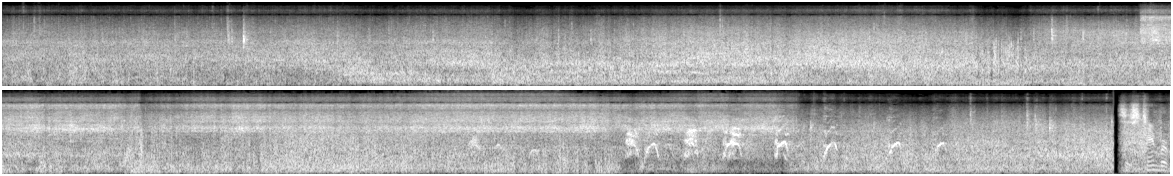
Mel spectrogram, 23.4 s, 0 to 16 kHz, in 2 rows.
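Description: Strong gusty headwind of about 22 mph with 33 mph gusts roaring steadily across a cyclist's microphone on a suburban road, a loud broadband rush that holds throughout with brief dips.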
